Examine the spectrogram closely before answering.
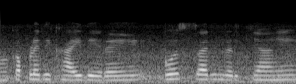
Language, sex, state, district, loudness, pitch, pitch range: Hindi, female, Madhya Pradesh, Dhar, -17 LUFS, 215 Hz, 205-230 Hz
